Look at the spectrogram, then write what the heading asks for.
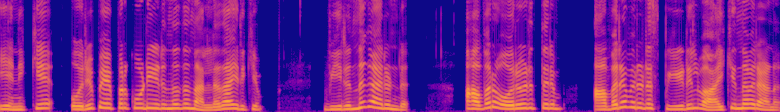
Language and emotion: Malayalam, happy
